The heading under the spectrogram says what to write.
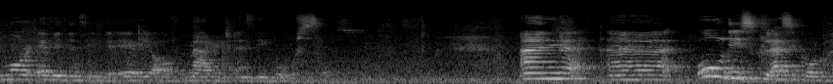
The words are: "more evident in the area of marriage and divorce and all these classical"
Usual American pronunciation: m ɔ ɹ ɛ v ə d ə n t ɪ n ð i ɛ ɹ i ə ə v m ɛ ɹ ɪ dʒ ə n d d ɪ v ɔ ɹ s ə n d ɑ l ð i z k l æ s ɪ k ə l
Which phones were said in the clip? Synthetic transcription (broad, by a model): m ɔ ɹ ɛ v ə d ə n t ɪ n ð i ɛ ɹ i ə ə v m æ ɹ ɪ dʒ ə n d d ɪ v ɔ ɹ s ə n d ɑ l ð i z k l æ s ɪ k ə l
